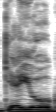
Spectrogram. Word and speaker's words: Georg: Captain Gayorg Vontrap, yes, it's spelled George with the e taken off, was against the enelus because he was a proud Austrian patriot.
